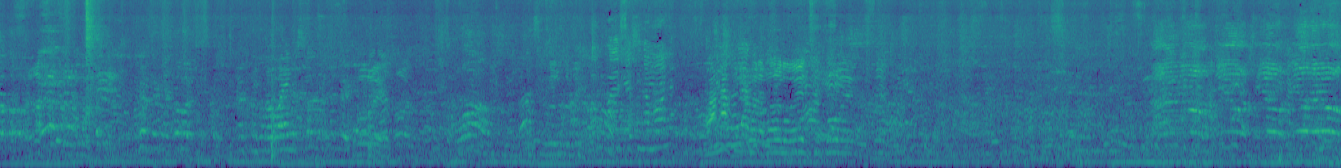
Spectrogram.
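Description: Several women talk and chatter close by.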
